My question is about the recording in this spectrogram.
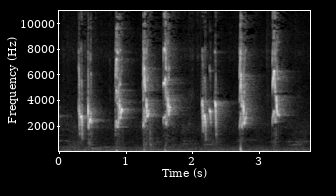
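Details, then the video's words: Strong, clean tembak notes from a cucak kombo: eight loud, sharp, slightly buzzy high chirps spaced roughly every half second, with little else heard. "CUCAK KOMBO KECIAL KOMBO ROLL TEMBAK GACOR COR"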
